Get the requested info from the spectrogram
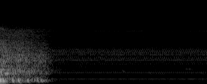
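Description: A man's word fading out, then near silence with only a faint steady electrical hum.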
